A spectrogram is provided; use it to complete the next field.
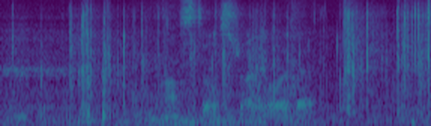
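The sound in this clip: Crinkly plastic rustling as a snack package of dill cashews is torn open, with many small crackles running steadily under people talking.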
